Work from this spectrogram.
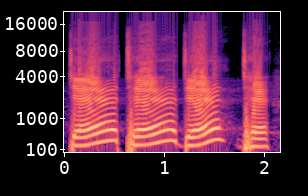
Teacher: इनके उच्चारण में ऊष्म या संघर्षी व्यंजनों की भांति संघर्ष होता है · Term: स्पर्श संघर्षी व्यंजन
